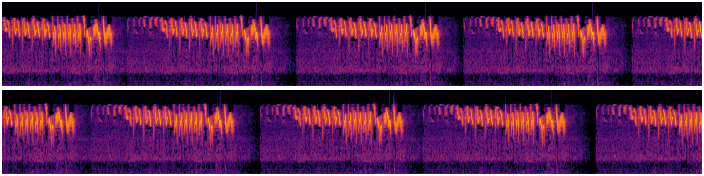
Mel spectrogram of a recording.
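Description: Songbird chirping: the same rapid, chattering phrase of about two seconds, repeated every three and a half seconds or so with a short pause between, identical each time.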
